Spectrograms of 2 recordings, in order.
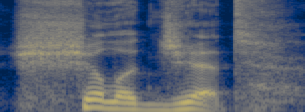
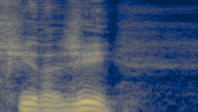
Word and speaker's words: Shilajit: We have both Zero Hedge and the Epoch Times now promoting a substance called Shilajit, which it looks like it might be pronounced Shilajit, but I think it's pronounced Shilajit, S-H-I-L-A-J-I-T. And the headline from the Epoch Times,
